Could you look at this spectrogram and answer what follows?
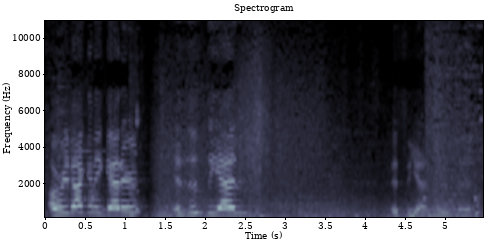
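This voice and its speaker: A woman giving casual live commentary as a game streamer, with an excitable, dramatic manner. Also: very high-pitched, unhurried, music in the background. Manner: excitable, dramatic, pleading exclamations.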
